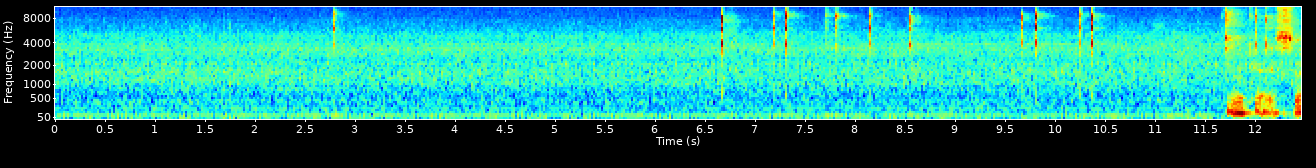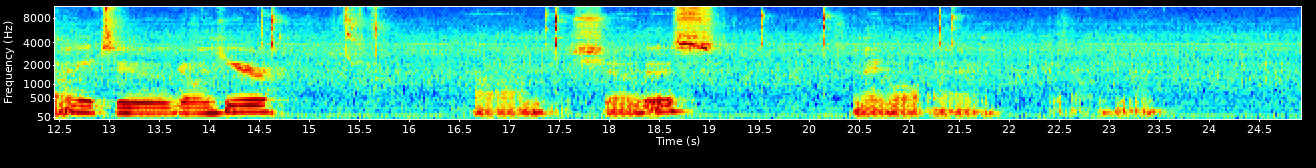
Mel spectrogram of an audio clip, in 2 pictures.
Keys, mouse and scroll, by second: 2.7-6.6 drag, 7.1 click, 7.7 click, 8.1-8.5 drag, 9.6 click, 10.2 click, 12.0 click, 14.5 click, 17.3 click, 19.5-20.1 drag, 21.2 click.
